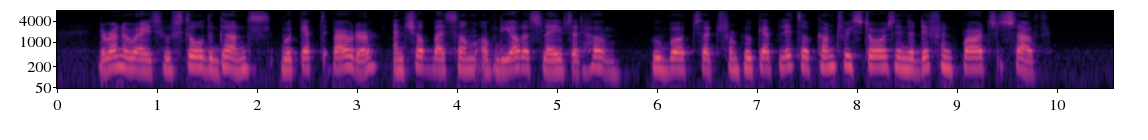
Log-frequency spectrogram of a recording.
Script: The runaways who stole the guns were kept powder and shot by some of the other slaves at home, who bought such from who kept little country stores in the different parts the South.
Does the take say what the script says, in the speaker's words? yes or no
yes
